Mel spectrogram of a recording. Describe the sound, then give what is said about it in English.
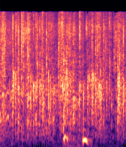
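A crowd claps steadily, a dense, even patter of many hands throughout, with a few brief voices rising faintly beneath the applause. “Just even clapping with agreement would be fine.”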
